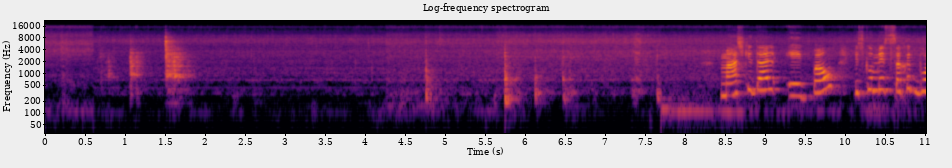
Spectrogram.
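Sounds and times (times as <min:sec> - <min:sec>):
vegetables sizzling in oil: 0:00.0 - 0:11.0
wooden spatula scraping pan: 0:05.6 - 0:07.7.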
